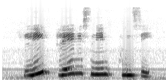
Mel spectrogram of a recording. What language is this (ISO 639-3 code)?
epo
